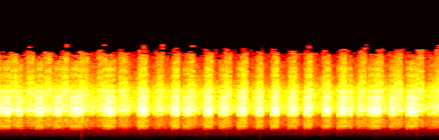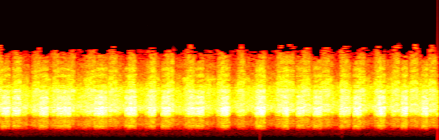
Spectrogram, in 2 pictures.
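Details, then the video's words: Midsummer chorus of cicadas in a Greek pine forest, a loud shrill drone pulsing in clear rhythmic beats roughly three per second, steady throughout with nothing else heard. "Cicadas singing in midsummer - Nature sounds from the Greek fauna - Sounds of cicadas"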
